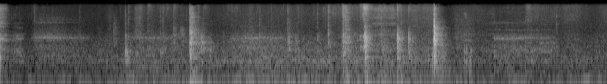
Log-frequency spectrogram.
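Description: Handling noise from an armored fiber optic cable being worked by gloved hands: a few sharp clicks and knocks over light rustling as the cable and its rip cords are handled.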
